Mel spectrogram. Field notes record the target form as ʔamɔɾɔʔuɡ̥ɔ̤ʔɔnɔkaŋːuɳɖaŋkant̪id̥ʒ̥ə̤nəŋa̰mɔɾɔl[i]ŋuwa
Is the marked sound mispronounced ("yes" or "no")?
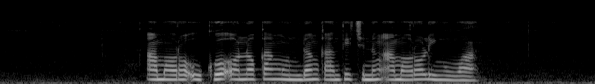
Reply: no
